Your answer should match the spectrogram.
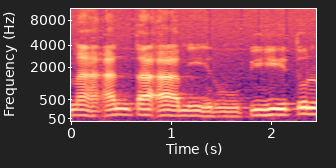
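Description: A man's voice through a microphone, reciting Arabic text in a drawn-out, chant-like intonation with long held notes.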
